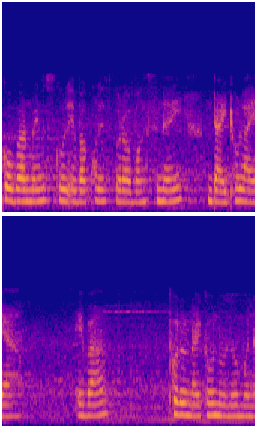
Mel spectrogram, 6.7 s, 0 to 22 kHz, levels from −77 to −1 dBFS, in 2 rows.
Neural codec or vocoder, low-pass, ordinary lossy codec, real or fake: none; 5.4 kHz; AAC, 32 kbps; real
